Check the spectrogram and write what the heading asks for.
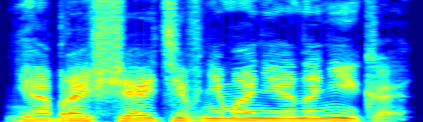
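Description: A man's voice: normal speed, bright, forceful tone, smooth, no echo, clean studio sound. A man voicing a boisterous, jeering headless male ghost hunter in an audiobook reading. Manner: booming, jeering.

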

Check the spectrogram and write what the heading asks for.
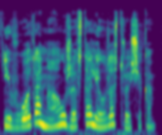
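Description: A woman narrating an audiobook in a measured, expressive reading style. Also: medium pitch, dry recording, studio quality. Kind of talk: scripted narration.

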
